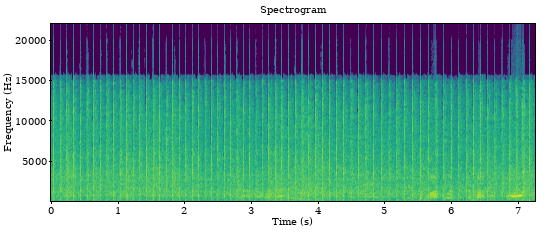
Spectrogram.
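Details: 1938 Cooper Stewart export Gravely, imported from Darlington, England, running: sharp, evenly spaced exhaust pops about ten a second, steady and crisp; normal running.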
